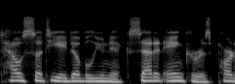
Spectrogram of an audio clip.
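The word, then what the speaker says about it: Housatonic: Out on the water, the Union warship USS Houseonic pronounced House Satwick sat at anchor as part of the blockade.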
